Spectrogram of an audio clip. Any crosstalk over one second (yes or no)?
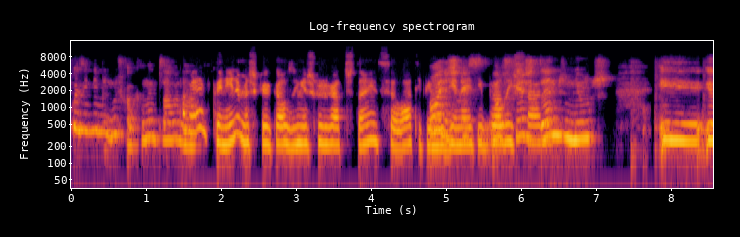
yes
